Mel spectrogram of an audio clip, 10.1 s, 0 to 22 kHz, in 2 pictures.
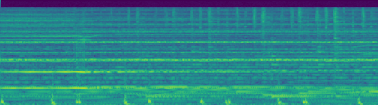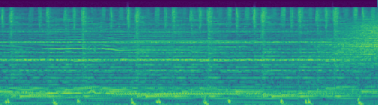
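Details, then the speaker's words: Fetal heartbeat on an ultrasound monitor in a TV drama scene: rapid whooshing beats of roughly 180 a minute under background music. "धड़कन है। यह आपके लिए बहुत ही भावुक क्षण है।"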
